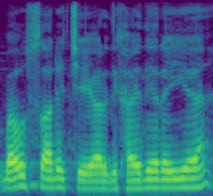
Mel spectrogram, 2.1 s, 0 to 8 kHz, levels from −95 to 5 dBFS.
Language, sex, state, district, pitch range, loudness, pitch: Hindi, male, Uttar Pradesh, Shamli, 120-140 Hz, -15 LUFS, 130 Hz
